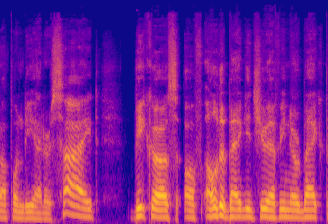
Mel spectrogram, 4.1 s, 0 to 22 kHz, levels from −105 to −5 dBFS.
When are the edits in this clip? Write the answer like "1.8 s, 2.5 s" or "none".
2.5 s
